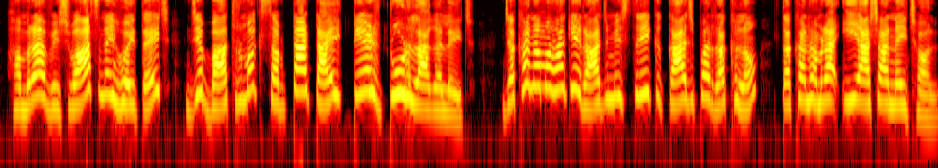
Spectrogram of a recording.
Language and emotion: Maithili, angry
